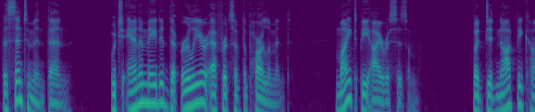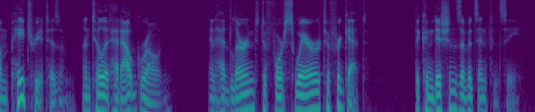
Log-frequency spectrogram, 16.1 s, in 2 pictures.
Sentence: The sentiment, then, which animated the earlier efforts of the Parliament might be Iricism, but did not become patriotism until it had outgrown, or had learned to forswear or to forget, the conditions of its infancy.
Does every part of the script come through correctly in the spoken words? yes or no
no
